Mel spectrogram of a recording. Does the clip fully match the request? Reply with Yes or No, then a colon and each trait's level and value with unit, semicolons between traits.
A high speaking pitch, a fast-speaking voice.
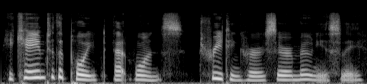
No: high, 220 Hz; average, 165 wpm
